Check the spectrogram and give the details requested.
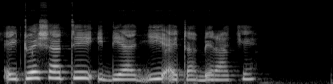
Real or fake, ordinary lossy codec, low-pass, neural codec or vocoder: real; none; 19.8 kHz; none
